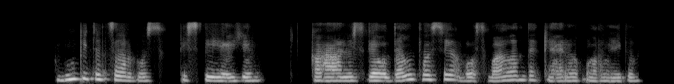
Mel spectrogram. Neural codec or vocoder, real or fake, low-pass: codec, 16 kHz, 1 kbps, FreqCodec, smaller model; fake; 7.2 kHz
